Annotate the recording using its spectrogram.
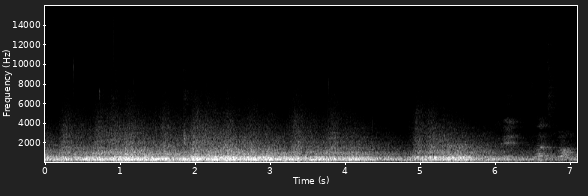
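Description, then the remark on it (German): Fireworks rumble and crackle in a steady, dense wash of booming noise, with a few sharper bursts poking through near the start and middle. “Aber irgendjemand böllert hier krass. Aber das hört sich nicht so krass an wie ein Böller”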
